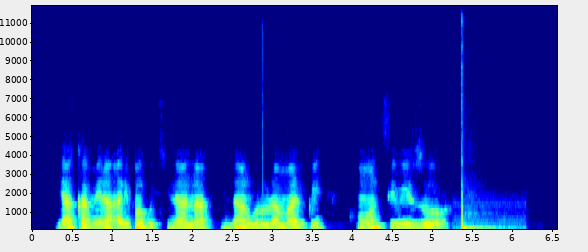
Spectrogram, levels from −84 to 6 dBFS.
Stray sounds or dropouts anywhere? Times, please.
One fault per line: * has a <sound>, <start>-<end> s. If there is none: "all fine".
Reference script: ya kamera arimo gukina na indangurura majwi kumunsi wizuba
* has a dropout, 1.2-1.3 s
* has a thud, 5.4-6.0 s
